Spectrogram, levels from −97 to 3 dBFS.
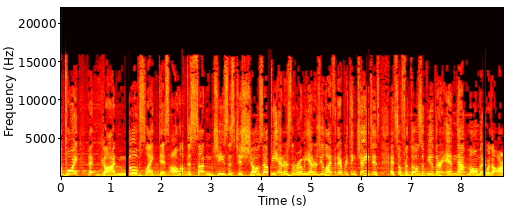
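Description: Abrupt holes of silence cut in at 1.29–1.38, 2.40–2.45, 4.15–4.21, 6.11–6.16 and 8.44–8.51 s, each 44 to 88 ms long, with timing unbroken. These are corrupt frames muted: the decoder rejected damaged compressed frames and the player substituted silence for them.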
